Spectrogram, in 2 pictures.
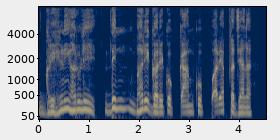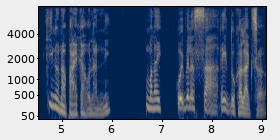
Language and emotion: Nepali, sad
